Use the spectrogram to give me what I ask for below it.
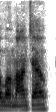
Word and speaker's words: Lomanto: So just search for Diego Lomanto.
